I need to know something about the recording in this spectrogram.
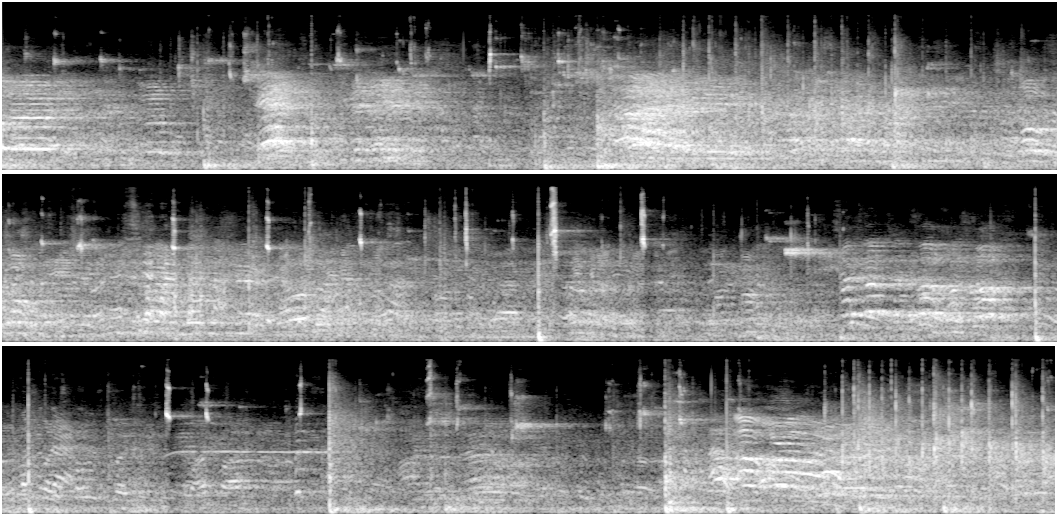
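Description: Indistinct voices of players calling out in a large, echoing gym, with sharp knocks of a volleyball being hit and bouncing on the hardwood floor. The voices get louder near the end.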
